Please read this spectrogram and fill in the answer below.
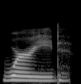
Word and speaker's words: worried: Worried is similar to the word were, and then eed, similar to seed, except without the S. So worried, were seed, worried, worried, worried, worried, worried. Were, and then read. I don't know why I didn't say this. Were, worried. That's the pronunciation.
